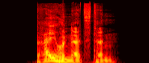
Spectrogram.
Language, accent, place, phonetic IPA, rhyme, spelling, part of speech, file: German, Germany, Berlin, [ˈdʁaɪ̯ˌhʊndɐt͡stn̩], -aɪ̯hʊndɐt͡stn̩, dreihundertsten, adjective, De-dreihundertsten.ogg
- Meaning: inflection of dreihundertste: 1. strong genitive masculine/neuter singular 2. weak/mixed genitive/dative all-gender singular 3. strong/weak/mixed accusative masculine singular 4. strong dative plural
